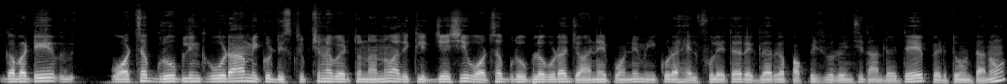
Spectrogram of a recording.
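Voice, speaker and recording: Casual seller host, talks quickly, dark timbre. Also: male voice, mid-range voice, little pitch movement, no room sound, studio quality. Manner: rapid chatty delivery, repeats filler words. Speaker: dog seller, channel host. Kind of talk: casual sales pitch to camera.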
